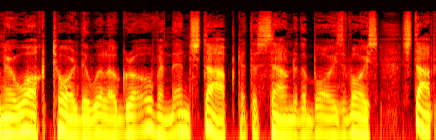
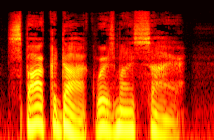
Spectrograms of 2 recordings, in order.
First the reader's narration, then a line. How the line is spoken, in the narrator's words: the boy murmured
